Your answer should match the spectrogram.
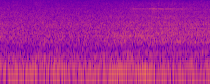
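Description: Steady low background rumble with a low humming tone running through it.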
